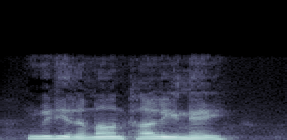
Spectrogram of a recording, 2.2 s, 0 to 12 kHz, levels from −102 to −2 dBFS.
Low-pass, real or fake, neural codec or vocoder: 7.2 kHz; fake; codec, 16 kHz, 0.5 kbps, FunCodec, trained on LibriTTS, 25 frames a second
